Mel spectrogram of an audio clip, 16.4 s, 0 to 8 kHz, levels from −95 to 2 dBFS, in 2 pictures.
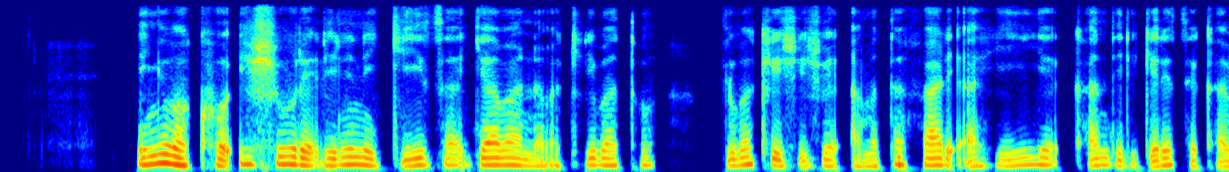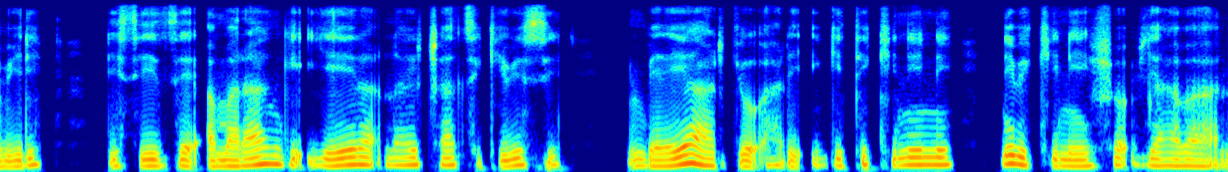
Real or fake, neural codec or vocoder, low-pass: fake; autoencoder, 48 kHz, 128 numbers a frame, DAC-VAE, trained on Japanese speech; 7.2 kHz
